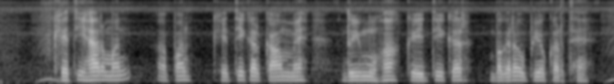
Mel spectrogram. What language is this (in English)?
Chhattisgarhi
